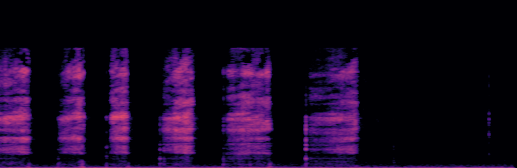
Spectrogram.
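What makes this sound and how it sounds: A gold metal knife blade scrapes across the surface of a solid oval black bar of soap held in the palm, lifting white shavings. Six short, dry rasping strokes come in a loose rhythm, each a bright hiss with quick silences between, over a faint low hum, then the clip trails off into quiet.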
